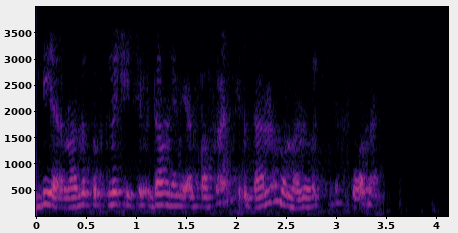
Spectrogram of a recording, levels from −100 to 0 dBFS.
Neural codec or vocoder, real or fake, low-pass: codec, 16 kHz, 4.8 kbps, FACodec; fake; 3.6 kHz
